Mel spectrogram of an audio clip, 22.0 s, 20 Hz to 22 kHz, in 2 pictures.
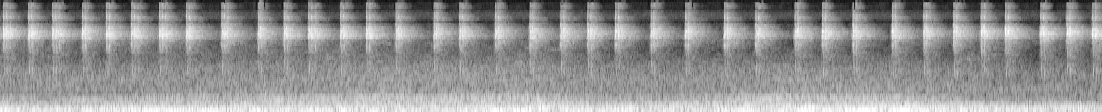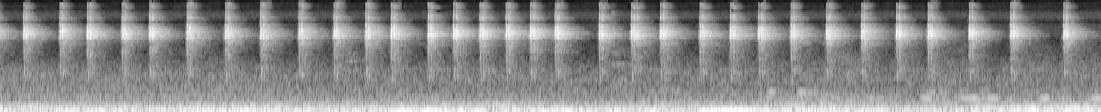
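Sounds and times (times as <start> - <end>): hummingbird chip calls: 0.0 - 22.0.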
